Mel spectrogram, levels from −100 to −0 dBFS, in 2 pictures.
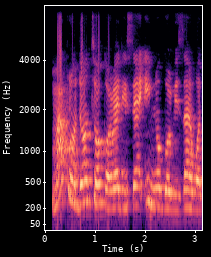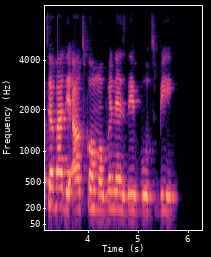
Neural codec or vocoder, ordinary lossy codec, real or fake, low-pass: none; none; real; 7.2 kHz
